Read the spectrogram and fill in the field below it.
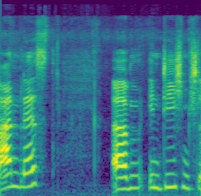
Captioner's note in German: none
